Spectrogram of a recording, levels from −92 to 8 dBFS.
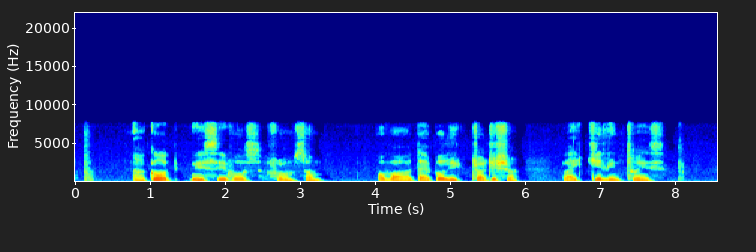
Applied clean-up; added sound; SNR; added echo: none; none; none; none.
